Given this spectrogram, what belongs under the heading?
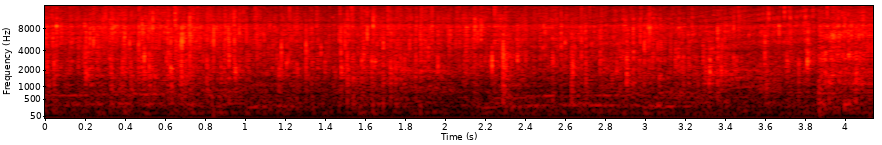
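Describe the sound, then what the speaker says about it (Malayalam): Onion frying in hot oil in a pan, a steady, loud, hissing sizzle with fine crackle running throughout, close up and without any talk. "ഇനി നമുക്ക് ഉള്ളി കൂടി ഇതിലേക്ക് ഇട്ട് കൊടുക്കാം."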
